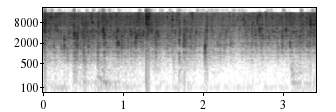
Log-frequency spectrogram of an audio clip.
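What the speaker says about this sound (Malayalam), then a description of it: "നമുക്ക് അരിഞ്ഞ് വെച്ചിരിക്കുന്ന ഉള്ളി മൂപ്പിക്കുക" Chopped onions and curry leaves frying in hot oil for a Kerala tender jackfruit stir fry, giving a close, steady crackling sizzle with scattered pops and scraping stirs and no talk.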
